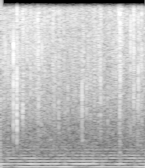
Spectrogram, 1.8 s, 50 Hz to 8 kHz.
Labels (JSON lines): {"label": "biophony, midshipman", "recorder": "SoundTrap 500"}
